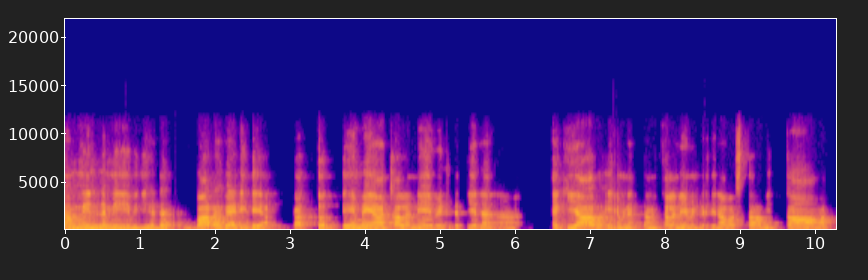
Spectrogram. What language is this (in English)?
Indonesian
